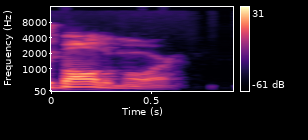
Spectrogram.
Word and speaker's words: Baltimore: People from Baltimore say Baltimore, as if there's a D.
